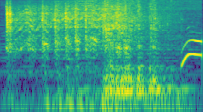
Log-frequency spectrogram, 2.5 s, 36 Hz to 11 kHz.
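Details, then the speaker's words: Turbo 3800 Camaro first startup after sitting two years: cranks, catches and stumbles into uneven lumpy run that never settles, with heavy black smoke; over-rich fuelling. "there's a lot of black smoke coming out that's the feel for sure"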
